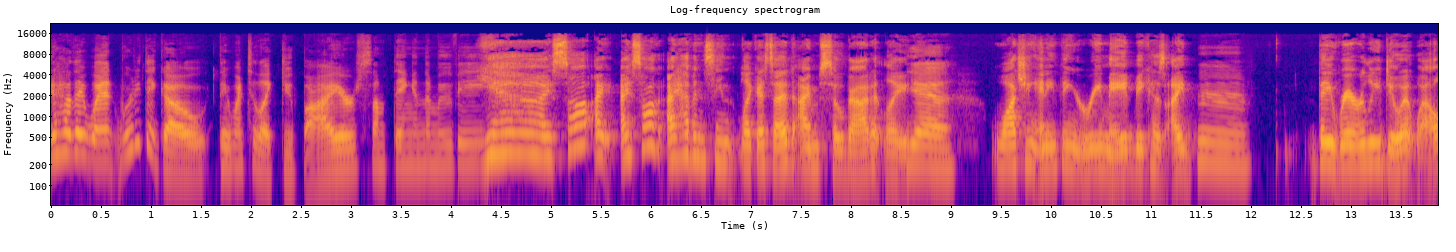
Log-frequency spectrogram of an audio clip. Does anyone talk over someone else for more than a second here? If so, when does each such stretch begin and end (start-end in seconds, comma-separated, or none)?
none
